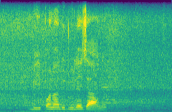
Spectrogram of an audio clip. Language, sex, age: Tswana, male, 19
